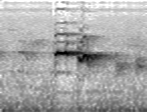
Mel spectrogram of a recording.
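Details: Young forest sooty-headed bulbul with a prenjak-flavoured song. There is one clear high whistle, then a lower rolling twitter, with soft fading notes trailing behind.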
